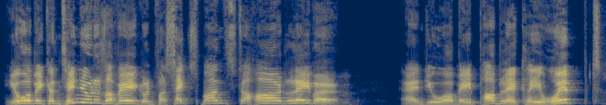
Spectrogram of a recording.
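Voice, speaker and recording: Severe, creaky judge. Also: male voice, lively intonation, normal speed, bright, forceful tone, heavily acted. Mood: solemn, severe. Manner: booming, solemn, outraged. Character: severe, pompous male judge passing sentence. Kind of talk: period radio courtroom drama.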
